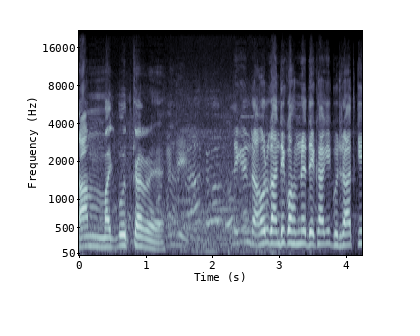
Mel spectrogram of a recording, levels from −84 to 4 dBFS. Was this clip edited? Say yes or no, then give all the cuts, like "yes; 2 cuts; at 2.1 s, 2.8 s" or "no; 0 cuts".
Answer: no; 0 cuts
